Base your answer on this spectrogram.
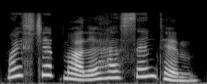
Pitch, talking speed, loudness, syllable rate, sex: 285 Hz, 145 wpm, -18 LUFS, 3.7 syllables/s, female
